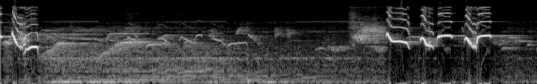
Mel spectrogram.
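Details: Morning recording of an oriental magpie-robin as a singing lure: mostly soft, wavering warbles and faint chatter, then four loud, clear swooping whistles in quick succession near the end.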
